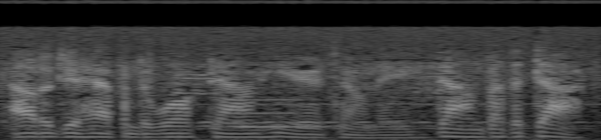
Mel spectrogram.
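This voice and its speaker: A man's voice: sits low, fairly quick, noisy background, natural voice. An actor playing a sinister, insinuating narrator in an old radio mystery, slyly goading a character as he addresses him. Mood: eerie, goading. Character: sinister, insinuating inner-voice narrator who taunts the listener. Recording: old radio broadcast with music behind.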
